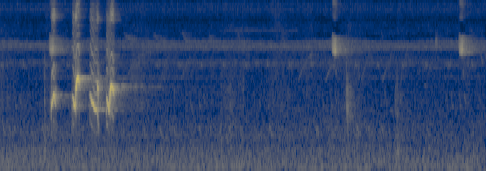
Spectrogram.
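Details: Caged decoy red-whiskered bulbul singing steadily to lure a wild bird down to fight; one quick four-note warbled phrase, bright and slurred, followed after a pause by two short sharp high chirps.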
